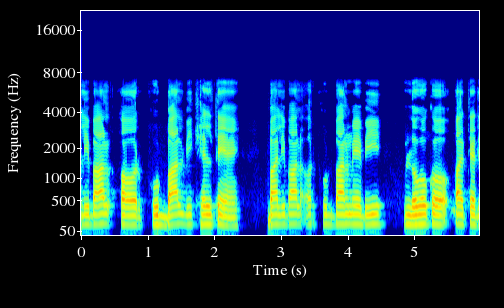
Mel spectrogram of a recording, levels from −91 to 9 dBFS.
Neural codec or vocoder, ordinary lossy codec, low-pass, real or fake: none; none; 7.2 kHz; real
